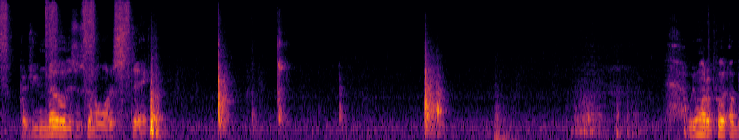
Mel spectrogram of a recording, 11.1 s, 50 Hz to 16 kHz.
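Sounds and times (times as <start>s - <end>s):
objects knocking on countertop: 6.4s - 6.8s.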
